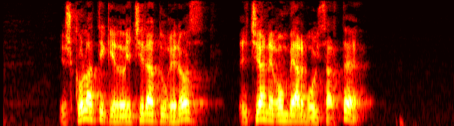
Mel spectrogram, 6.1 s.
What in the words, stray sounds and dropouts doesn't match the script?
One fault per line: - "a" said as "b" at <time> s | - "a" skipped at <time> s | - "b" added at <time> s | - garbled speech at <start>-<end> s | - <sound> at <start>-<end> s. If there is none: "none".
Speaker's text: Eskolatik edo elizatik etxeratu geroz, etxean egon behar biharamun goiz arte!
- "elizatik" skipped at 1.6 s
- "biharamun" skipped at 4.1 s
